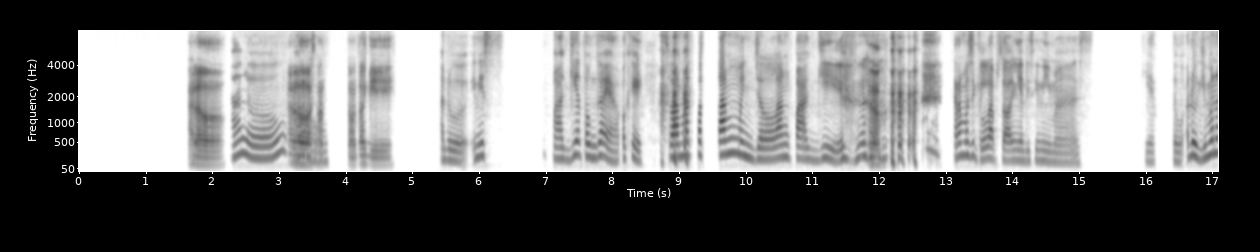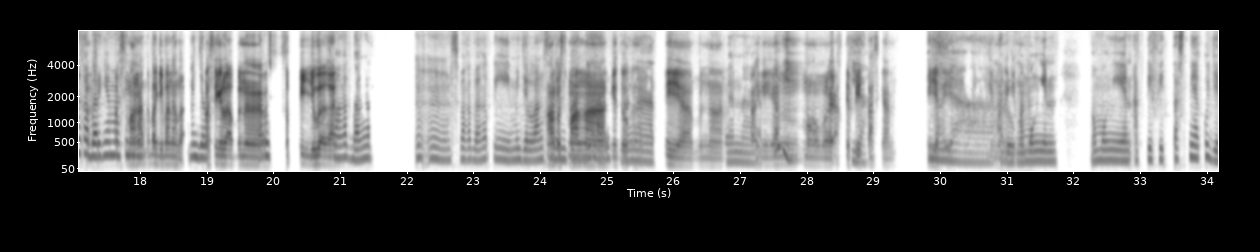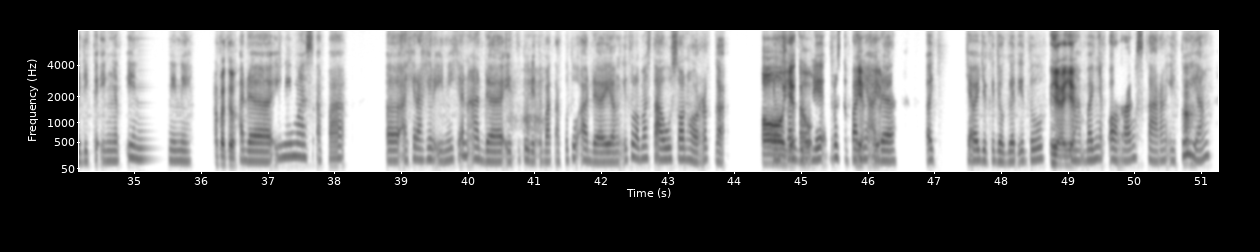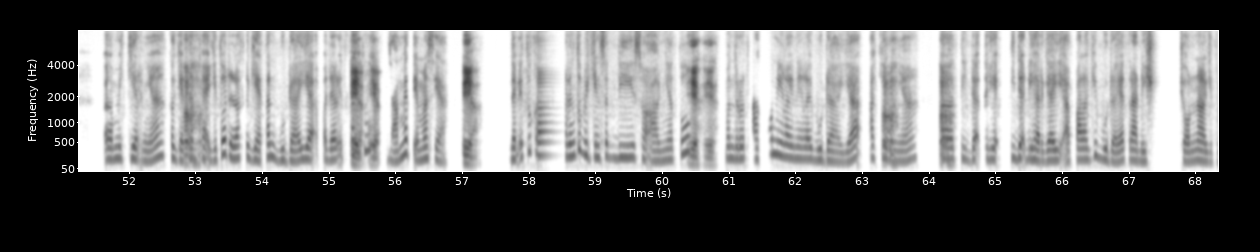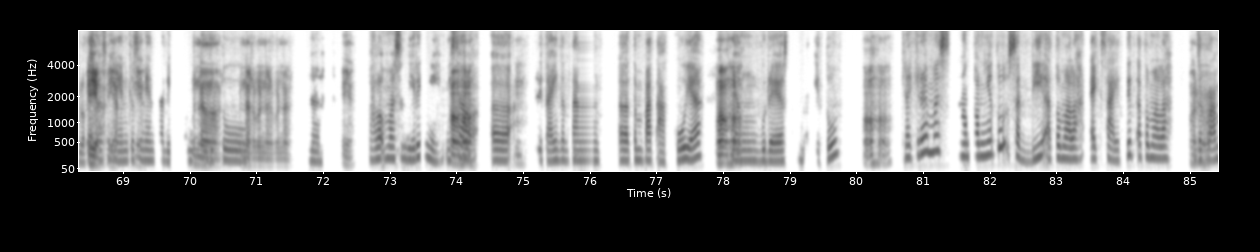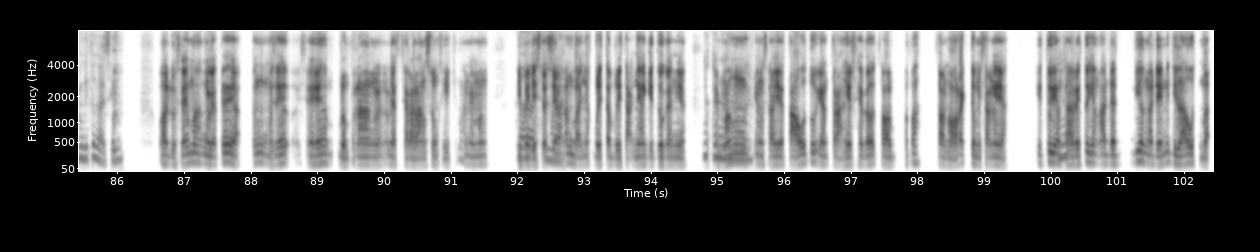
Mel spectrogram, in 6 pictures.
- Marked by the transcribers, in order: static; "ini" said as "inis"; chuckle; chuckle; distorted speech; in English: "sound"; in English: "sound"; in English: "sound"; in English: "excited"; chuckle; in English: "sound"
- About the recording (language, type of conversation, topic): Indonesian, unstructured, Apa yang membuat Anda sedih ketika nilai-nilai budaya tradisional tidak dihargai?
